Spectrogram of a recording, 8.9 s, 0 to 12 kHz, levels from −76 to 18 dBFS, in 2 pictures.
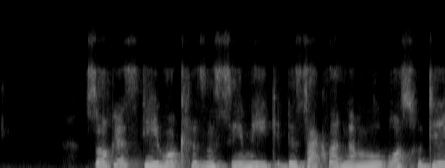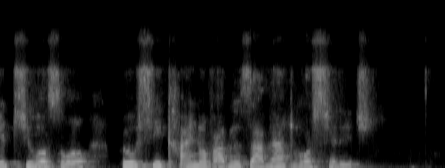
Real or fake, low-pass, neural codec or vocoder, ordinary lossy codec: fake; 7.2 kHz; codec, 16 kHz, 1.1 kbps, Voila-Tokenizer; Opus, 24 kbps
